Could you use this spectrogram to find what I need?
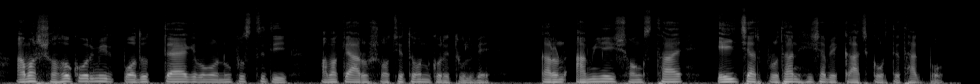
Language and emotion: Bengali, sad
